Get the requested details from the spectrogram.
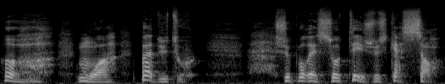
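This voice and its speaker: A man's voice: on the high side, animated, slow pace, bright, forceful tone, full character voice. A man voicing a jovial, bumbling father pig in a French children's cartoon dub, blustering and a little hesitant.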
